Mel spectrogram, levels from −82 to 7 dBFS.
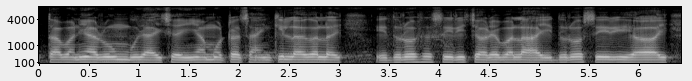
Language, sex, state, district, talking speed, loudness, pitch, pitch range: Bajjika, male, Bihar, Vaishali, 170 wpm, -21 LUFS, 130 Hz, 130-135 Hz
